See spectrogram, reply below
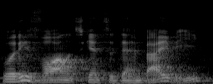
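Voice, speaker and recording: A man's voice: fairly low pitch, expressive, fairly quick, creaky, fairly bright tone. A man hosting a podcast, talking in an emphatic, argumentative way. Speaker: podcast host. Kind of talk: casual opinion chat. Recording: roomy echoey room.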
